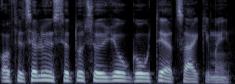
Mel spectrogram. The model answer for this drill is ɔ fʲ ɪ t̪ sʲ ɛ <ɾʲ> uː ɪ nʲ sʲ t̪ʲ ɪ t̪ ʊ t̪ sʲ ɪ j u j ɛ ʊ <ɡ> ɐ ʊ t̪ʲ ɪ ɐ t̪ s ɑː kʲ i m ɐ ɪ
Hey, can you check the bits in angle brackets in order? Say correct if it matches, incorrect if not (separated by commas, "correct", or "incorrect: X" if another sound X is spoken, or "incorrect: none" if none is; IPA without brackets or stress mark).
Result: incorrect: lʲ, correct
